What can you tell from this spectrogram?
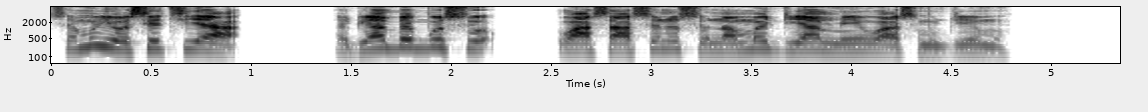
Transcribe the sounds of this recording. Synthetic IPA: sɛ˨mʊ̃˦jɛ˨o˨se˦tʰɪ˦a˨ | æ˨du˨˦a˦bɛ˦bʊ˦sʊ˦ | wɔ˨a˨saː˨sɪ˦nʊ̃˦sʊ˨nã˨mʊ̃˦æ˦di˨a˦mɪ̃ː˨˦wɔ˨a˨sɪ˨mũ˨d͡ʑᶣu˦e˦mũ˨

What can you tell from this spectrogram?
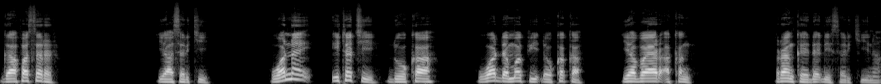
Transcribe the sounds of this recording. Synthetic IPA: ɡaː˨ɸɐ˦sɐ˦ɾɐ˨r | jaː˦sɐ˦ɾkʲiː˦ | wɐ˦nːɐ˨ŋʔɪ˦ta˦t͡ʃeː˨doː˨kaː˦ | wɐ˦dːa˨mɐ˦ɸiː˨ɗa˨wkɐ˦kaː˨ | jaː˦baː˦jɐ˦rʔa̰˨kɐ˦˨ŋ | ɽɐ˦ŋka˨jdɐ˦ɗeː˨sɐ˦ɽkʲiː˦naː˦

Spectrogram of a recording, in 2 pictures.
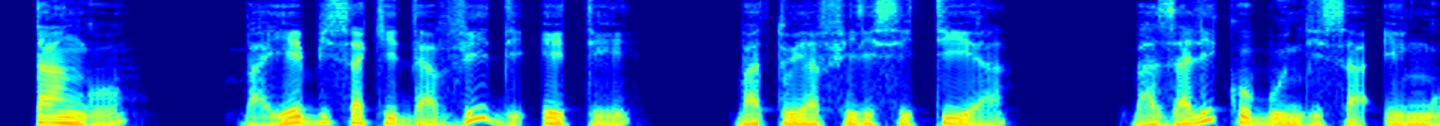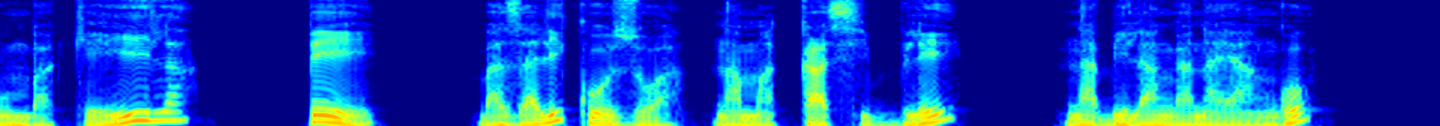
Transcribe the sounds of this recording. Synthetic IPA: ta˦ŋɡo˨ | ba˨je˦bi˦sa˦ki˦da˨vi˦de˦te˨ | ba˨to˨ja˨fe˨li˨si˨ti˦a˨ | ba˨za˨li˦ko˨bu˨ndi˨sa˨ʔe˨ŋɡu˨mba˨ke˨ji˦la˦ | pe˦ | ba˨za˨li˦ko˨zwa˨na˨ma˨ka˦si˨ble˦ | na˨bi˨la˨ŋɡa˨na˨ja˨ŋɡo˦

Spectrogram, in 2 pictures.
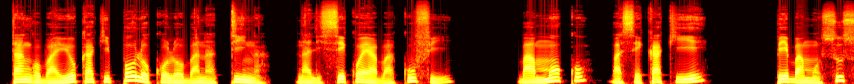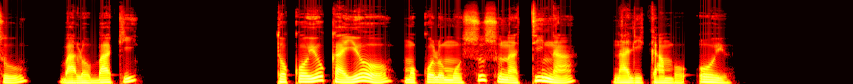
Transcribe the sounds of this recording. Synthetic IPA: ta˦ŋɡo˨ba˨jo˦ka˦ki˦po˦lo˨ko˨lo˨ba˨na˨ti˦na˨ | na˨li˨se˦kwa˦ja˨ba˨ku˦fi˨ | ba˨mɔ˦kɔ˦ | ba˨se˨ka˦ki˦je˦ | pe˦ba˨mo˨su˦su˨ | ba˨lo˨ba˦ki˦ | to˨ko˨jo˦ka˨jɔ˦mo˨ko˨lo˨mo˨su˦su˨na˨ti˦na˨ | na˨li˨ka˨mbo˨o˦jo˨

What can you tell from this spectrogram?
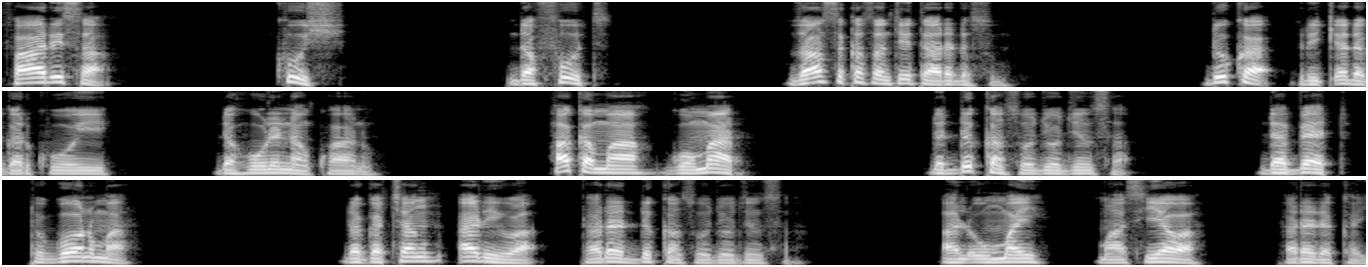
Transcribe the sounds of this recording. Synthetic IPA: ɸaː˦ɾɪ˦sa̰˨ | ku˦ʃ | da˨ɸu˦t | zaː˦su˨kɐ˦sɐ˨nt͡ʃeː˦taː˨ɽe˦da˨su˦ʔ | dʊ˦ka˨ɽɪ˨kʲʼe˦da˨ɡɐ˦ɽkʷʊ˦oː˦jiː˦ | da˨ɦuː˦lɪ˦nɐ˨ŋkʷaː˦noː˨ | ha˦ka˨maː˦ɡoː˨mɐ˦˨r | da˨dʊ˦kɐ˨nsoː˦d͡ʒoː˦d͡ʒɪ˦nsa̰˨ʔ | da˨bɛ˦tːo˨ɡɔ˦rmɐ˨r | dɐ˨ɡa˨t͡ʃɛ˦ŋʔa˦ɽeː˨waː˨taː˨ɽe˦da˨dʊ˦kɐ˨nsoː˦d͡ʒoː˦d͡ʒɪ˦nsa˨ʔ | ʔa˨lʔʊ˨mːa˦j | maː˨suː˦jɐ˦waː˨ | taː˨ɽe˦da˨ka˦j

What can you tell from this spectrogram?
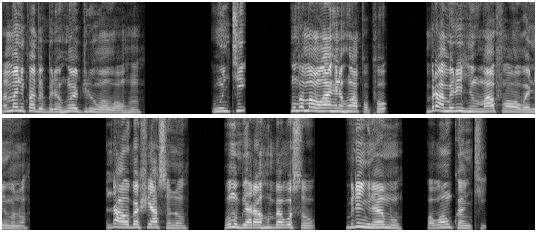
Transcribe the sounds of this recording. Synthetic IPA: mɪ̃˦mã˦nĩ˦pʰa˦be˨bɾe˨ɦʊ̃˦æ˦d͡ʑᶣi˦ɾi˦˨wɔ̃˨nwɔ̃˨nɦʊ̃˦ | wũ˨n˦tʰi˦ | hʊ̃˦bɛ˦mã˦wɔ̃˨nã˦hɪ̃˦nɪ̃˦ɦʊ̃˦a˦pʊ˨pʰʊ˦ | bɾa˨mɪ̃˦ɾi˦ɦĩ˨m̩˨mãː˨˦fʊ˨˦a˦˨wɔ˨wæ˨nĩ˦mnʊ̃˦ | n̩˨da˦˨wɔ˦bɛ˦ɕᶣɪ˦a˦sʊ˨nʊ̃˦ | wɔ̃˦mũ˨bi˨˦a˦ɾa˦ɦʊ̃˦bɛ˦wʊ˦sʊ˨˦ | bi˦ɾi˦ɲĩ˨nãː˦mũ˨ | wɔ˨wɔ̃˦ŋ̩˦kʰʷã˨n˦tʰi˦

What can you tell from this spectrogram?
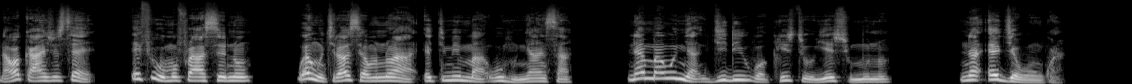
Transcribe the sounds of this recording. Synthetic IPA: nã˨wɔ˦kʰaː˨˦n̩˦ɕ̬ɪ˦sɛ˦ | e˦fi˦wɔ˨mʊ̃˦fɾa˦sɪ˦nʊ̃˦ | wɔ˦æ˦hũ˨t͡ɕʰɪ˨ɾɛ˨˦ɔ˦sɛ̃˨˦mnʊ̃˦a˨e˦tʰũ˦mĩ˦mã˨wʊ˦ɦũ˨ɲã˦n̩˦sã˦ | nã˦m̩˦mã˦wʊ̃˦ɲã˨d͡ʑi˦di˦wɔ˨kʰɾi˦stʰo˨je˦su˨mũ˦nʊ̃˦ | nã˦ʔæ˦d͡ʑɛ˨wɔ̰̃˨ŋ̩˨kʷʰã̰˨

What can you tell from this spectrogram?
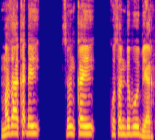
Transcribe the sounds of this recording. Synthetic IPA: mɐ˦zaː˦kɐ˦ɗa˦j | sʊ˦ŋka˦j | kʷʊ˦sɐ˦ndʊ˦buː˦bɪ˨jɐ˦r

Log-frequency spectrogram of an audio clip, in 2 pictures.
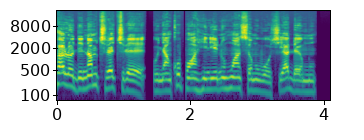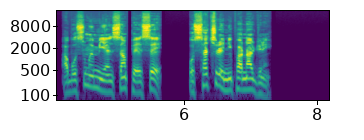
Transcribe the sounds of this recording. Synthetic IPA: pʰa˦˨lo˨dɪ˨nã˦mt͡ɕʰɪ˨ɾɛ˦t͡ɕʰɪ˨ɾɛ˨o˨ɲã˨ŋkʰo˦pʰɔ̃˦na˦ɦĩ˦nĩ˦e˦nʊ̃˦ɦʊ̃˦a˦sɛ̃˦m˦wɔ˨ɕi˦a˦dã˦mũ˦ | a̰˨bʊ˨sʊ̃˦mʊ̃˦mĩ˨ɛ˨n̩˨sã˦pʰɛː˨sɛ˦ | ɔ˨sa˦t͡ɕʰɪ˦ɾɛ˨nĩ˦pʰa˦nã˦d͡ʑᶣɪ˨nɪ̰̃˨

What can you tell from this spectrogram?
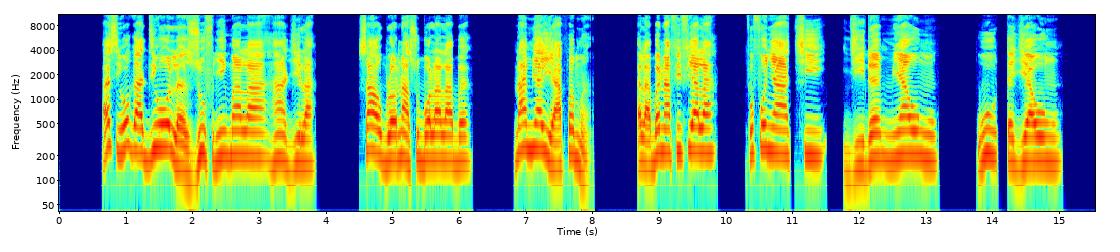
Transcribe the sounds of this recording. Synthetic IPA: e˦si˨wo˦ɡa˨d̪i˦wo˦lɛ˨zu˦fɲĩ˦ɡ͡bã˦la˦ɦã˦d͡ʑi˦la˦ | sa˦u˦lɡ͡blɔ˨nã˦su˦bɔ˦la˦la˦bɛ˦ | nã˦mĩ˦a˦˨ji˨a˨ɸɛ˦mɛ̰̃˨ | ɛ˦la˨bɛ˦nã˦fi˦fi˦a˨la˦ | fo˦fo˦ɲã˦t͡ɕi˦ | d͡ʑi˨ɖɛ˦mĩ˦a˦wo˦ŋũ˦ | wu˦t̪ɛ˨d͡ʑi˦a˨wo˦ŋũ˦

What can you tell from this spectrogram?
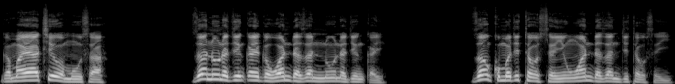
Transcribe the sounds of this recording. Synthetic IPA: ɡɐ˨ma˦jaː˦t͡ʃeː˦˨wa˨muː˦saː˦ | zɐ˦˨nːuː˦na˨d͡ʒɪ˦˨ŋkʼa˦jɡa˨wɐ˦nda˨zɐ˦˨nːuː˦na˨d͡ʒɪ˦ŋkʼa˦j | zɐ˦˨ŋkʷʊ˦ma˦d͡ʒi˦ta˨wsɐ˨jɪ˦ŋwɐ˦nda˨zɐ˦nd͡ʒi˦ta˨wsɐ˨jiː˦

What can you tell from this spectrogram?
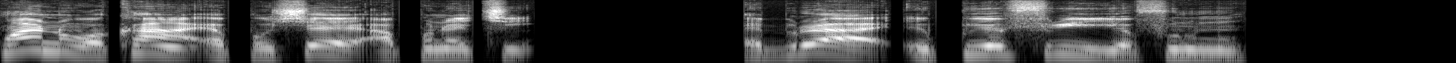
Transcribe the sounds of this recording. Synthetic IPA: hʊ˦ã˦nɪ̃˨wɔ˨kʰã˦˨ɛ˨pʰʊ˨ɕɛ˦a̰˨pʰʊ̃˦næ˦t͡ɕʰi˦ | ɛ˨bi˦ɾa˦a˨ʔe˨ku˦æ˦fi˦ɾi˦˨jæ˨fũ˦nũ˦mũ˦

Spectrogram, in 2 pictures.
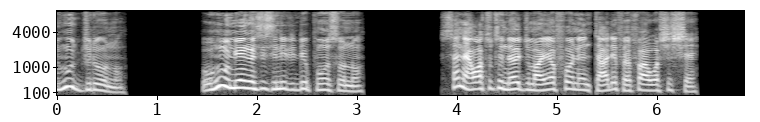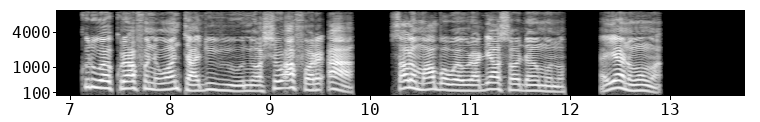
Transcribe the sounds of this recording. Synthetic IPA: nĩ˨hũ˦d͡ʑᶣu˨ɾo˦˨nʊ̃˨ | ɔ˨ɦũ˦˨mĩ˦ɛ̃˦ŋɛ̃˦s̬i˦s̬i˨nɪ̃˦di˨di˦pʰʊ̃˦n̩˦sʊ˨nʊ̃˦ | sɛ˦nɪ̃˨a˨wa˦tʰʊ˦tʰʊ˦nã˨æ˦d͡ʑᶣu˨mã˨jɛ˦fʊ˦nɪ̃˨n̩˨tʰaː˨dɪ˦fɛ˨fa˦˨wɔ˦ɕɪ˦ɕɛ˦ | kʰu˦ɾi˦wæ˦kʰu˦ɾa˦fʊ˦nɪ̃˨wɔ̃˦n̩˦tʰaː˨dɪ˦ɥu˨nɪ̃˨ɔ˨ɕɛ˦wa˦fɔ˨ɾɪ˦ʔa˨ | sa˦lo˨mʊ̃˨a˦bɔ˨wɔ˨æ˨wu˨ɾa˨dɪ˦a˦sɔ˦dã˦mʊ̃˨nʊ̃˦ | ɛ̰˨jɛ˦nʊ̃˨wʊ̃˦wã̰˨

